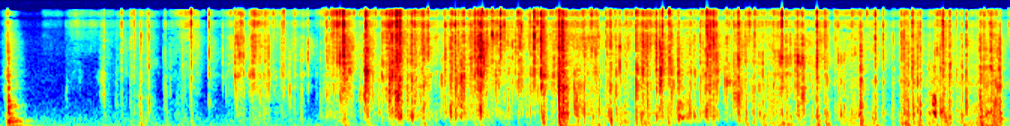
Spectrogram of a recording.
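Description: A trading-card pack's shiny plastic foil wrapper being torn open and pulled apart by hand. It makes a crinkling crackle that starts sparse and grows dense and continuous about three seconds in.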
